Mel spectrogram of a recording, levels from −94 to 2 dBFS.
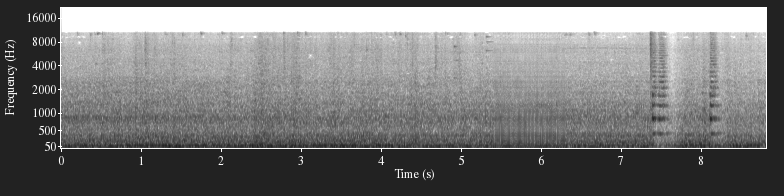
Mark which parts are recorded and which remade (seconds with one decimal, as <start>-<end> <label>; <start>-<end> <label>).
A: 0.0-5.4 recorded; 5.4-6.3 remade; 6.3-8.8 recorded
